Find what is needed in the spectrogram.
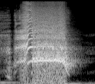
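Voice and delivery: sharp high startled scream; sudden shriek. Real, not acted. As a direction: let out a piercing yelp. Sudden shout while unboxing.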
